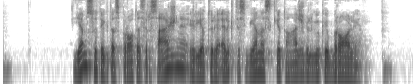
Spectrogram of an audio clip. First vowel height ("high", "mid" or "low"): high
